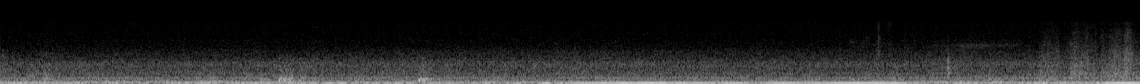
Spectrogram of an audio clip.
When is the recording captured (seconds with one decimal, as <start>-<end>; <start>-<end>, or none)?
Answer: 0.0-11.4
